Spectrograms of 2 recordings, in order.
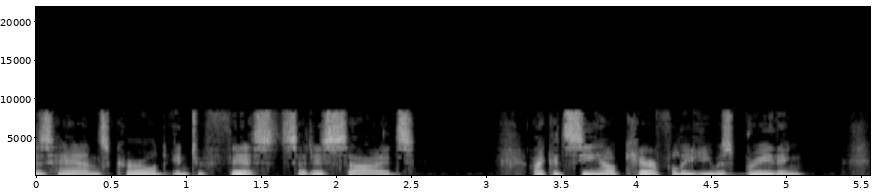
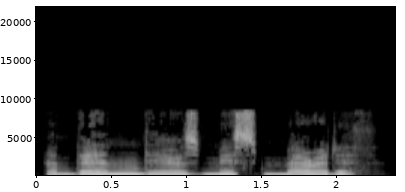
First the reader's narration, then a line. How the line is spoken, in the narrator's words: Gwendolyn purred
